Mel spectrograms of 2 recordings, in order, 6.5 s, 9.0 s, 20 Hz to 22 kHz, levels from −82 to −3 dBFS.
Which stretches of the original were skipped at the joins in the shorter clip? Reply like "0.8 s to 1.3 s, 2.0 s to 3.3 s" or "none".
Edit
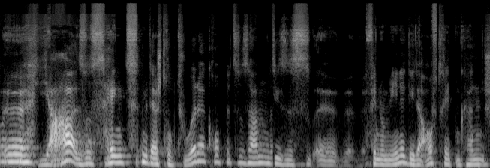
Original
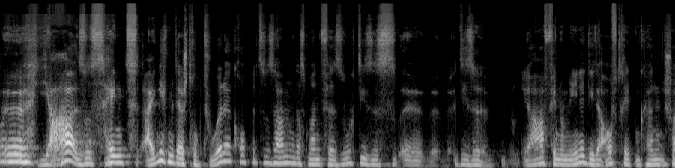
1.9 s to 2.2 s, 3.9 s to 4.7 s, 6.0 s to 7.3 s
